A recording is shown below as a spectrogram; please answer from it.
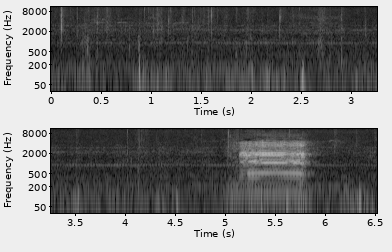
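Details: A short, bright moo from a Punganur cow, under a second long, following several seconds of quiet background with faint clicks.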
